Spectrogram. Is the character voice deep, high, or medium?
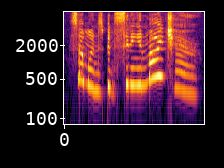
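high. A tiny, high voice says it. The smallest bear is speaking. "Baby Bear cried in his tiny little voice"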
